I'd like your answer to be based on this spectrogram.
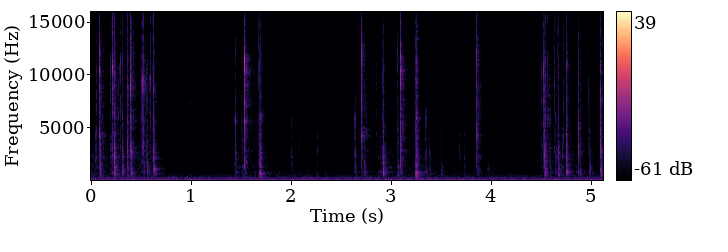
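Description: A Lofree mechanical keyboard with a translucent white plastic frame and round pink and grey plastic keycaps, lying on a fluffy rug, is tapped by fingertips with long red acrylic nails. It makes bright, crisp plastic clicks in quick clusters with short pauses, each dying away almost instantly over a faint, steady low hum.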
